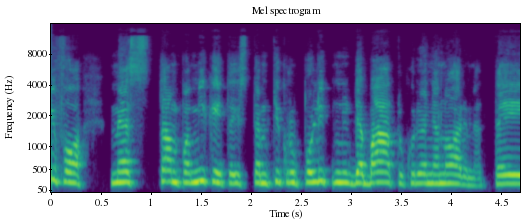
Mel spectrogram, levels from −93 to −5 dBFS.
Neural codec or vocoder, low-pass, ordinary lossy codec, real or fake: none; 14.4 kHz; MP3, 96 kbps; real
